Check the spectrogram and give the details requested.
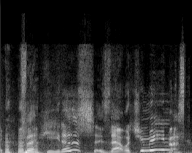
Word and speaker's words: fajitas: microphone, tried to say fajitas, which would be a good answer. Fagas. Oh god, where is this? Said it phonetically and said fagitas.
